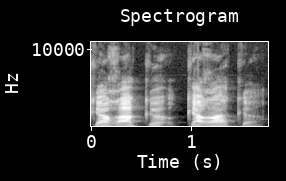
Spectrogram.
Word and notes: caraco: provençal; caraca; caracou

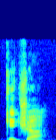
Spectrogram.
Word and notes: quichar: Provençal; quicha

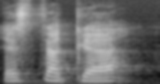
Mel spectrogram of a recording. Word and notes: estacar: provençal; estaca

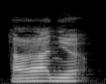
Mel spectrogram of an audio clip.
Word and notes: aranha: Provençal; aragno

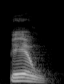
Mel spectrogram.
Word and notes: peu: Provençal

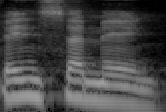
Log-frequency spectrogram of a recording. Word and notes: pensament: Provençal; pensamen

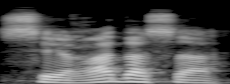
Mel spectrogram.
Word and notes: seradassar: seradassa

